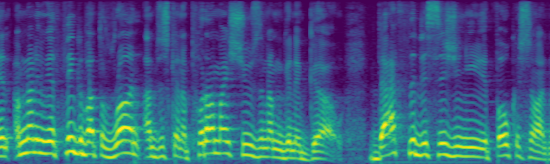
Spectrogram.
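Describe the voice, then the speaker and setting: Very fast and high-pitched, a man's voice carries lively intonation. His tone is animated. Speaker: fitness and faith motivational vlogger. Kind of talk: motivational talk to camera. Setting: garage, filming to camera. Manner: animated, casual; loud, yelling.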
